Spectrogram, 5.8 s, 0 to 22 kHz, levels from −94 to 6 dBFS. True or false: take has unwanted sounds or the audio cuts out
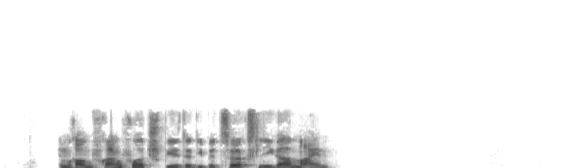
false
